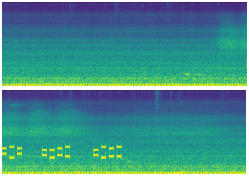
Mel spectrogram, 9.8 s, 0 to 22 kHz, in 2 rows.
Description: DTMF, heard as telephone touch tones, dialled by machine, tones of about 80 ms, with street noise. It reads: 030 7186 7356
